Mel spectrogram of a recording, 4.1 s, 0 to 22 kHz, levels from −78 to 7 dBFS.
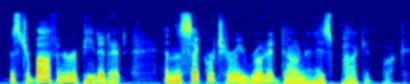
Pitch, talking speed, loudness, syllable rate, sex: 140 Hz, 205 wpm, -21 LUFS, 6.2 syllables/s, male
